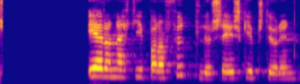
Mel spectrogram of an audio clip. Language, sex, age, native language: Icelandic, female, 13, Icelandic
